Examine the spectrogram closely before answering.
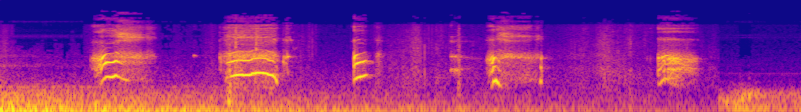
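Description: A young woman gasps and groans in pain.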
